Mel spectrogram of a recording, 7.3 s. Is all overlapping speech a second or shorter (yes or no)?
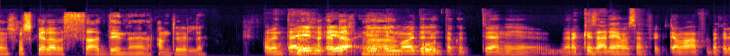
no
